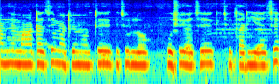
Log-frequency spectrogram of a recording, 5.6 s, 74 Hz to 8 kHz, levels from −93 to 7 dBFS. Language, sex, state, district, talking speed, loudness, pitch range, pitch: Bengali, female, Jharkhand, Sahebganj, 105 wpm, -15 LUFS, 215-230 Hz, 225 Hz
